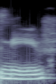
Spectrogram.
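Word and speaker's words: Niamh: yeah my name is Neve like Jen said not um spelled quite differently so you can see it's it's pronounced Neve but spelled n-i-a-mh as Irish like to to complicate things um and I am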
